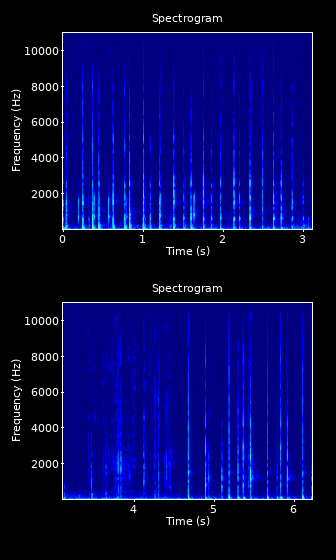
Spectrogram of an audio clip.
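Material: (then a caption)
Cardboard. Long nails tap and scratch a small printed cardboard Dove soap box, closed and holding a bar. Quick, irregular dry taps make sharp clicks with a dull low thump beneath. Midway, the taps give way to a brief rasping scratch before they resume.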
